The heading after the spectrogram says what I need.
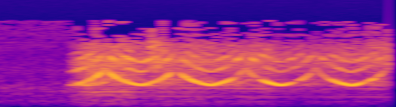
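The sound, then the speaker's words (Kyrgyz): An ambulance siren wails as the vehicle rushes to save lives after an attack in Afghanistan, its loud tone sweeping up and down in regular, repeating cycles with no voices over it. “Адам өмүрүн сактоого ашыккан тез жардам унасы”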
